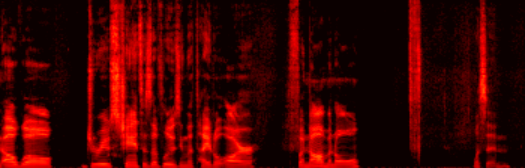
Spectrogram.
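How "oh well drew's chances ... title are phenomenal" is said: usual speaking voice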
